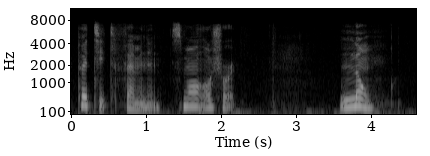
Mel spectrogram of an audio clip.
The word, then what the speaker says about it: long: Long, long. The G is silent in the masculine form.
